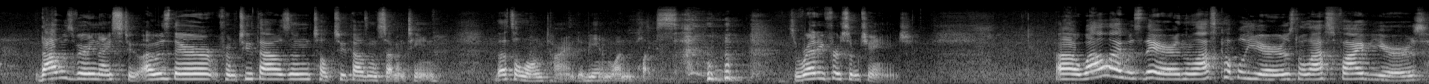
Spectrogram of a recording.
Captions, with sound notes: That was very nice too. I was there from 2000 until 2017. That's a long time to be in one place. [laughs] I was ready for some change. While I was there, in the last couple years, the last 5 years,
